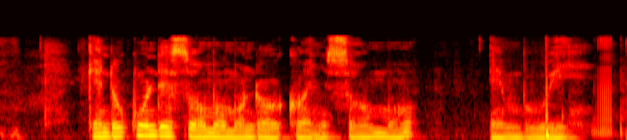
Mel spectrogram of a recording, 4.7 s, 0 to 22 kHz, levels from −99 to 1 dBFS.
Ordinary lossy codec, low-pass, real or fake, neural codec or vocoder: MP3, 64 kbps; 7.2 kHz; real; none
